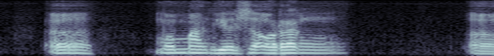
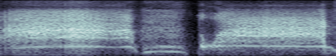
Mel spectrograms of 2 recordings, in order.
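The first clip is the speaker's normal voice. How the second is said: high screaming cry of pain; 6 dB louder, much slower than usual. Acted. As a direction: wail in agony as he is cut. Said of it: "Bejo ini sudah teriak". (jeritan kesakitan sambil menangis)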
